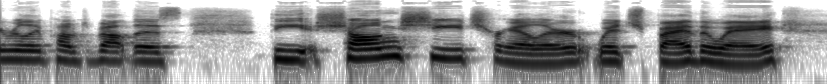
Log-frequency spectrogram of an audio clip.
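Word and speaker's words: Shang-Chi: pumped i'm personally really pumped about this the shongxi trailer which by the way i looked at the pronunciation and i'm just copying feige so yeah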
